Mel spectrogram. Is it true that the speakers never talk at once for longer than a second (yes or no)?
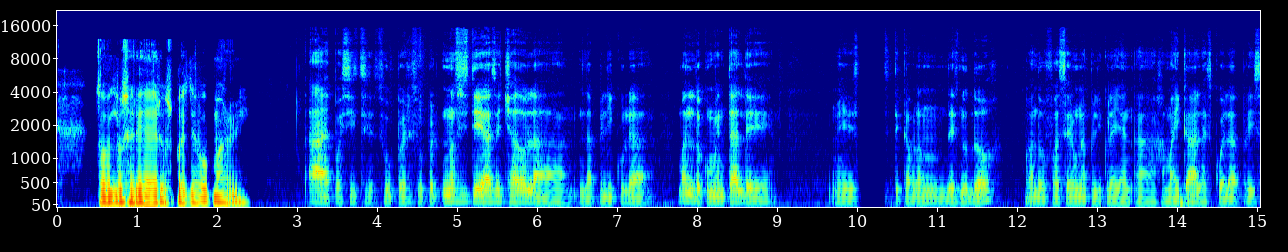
yes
